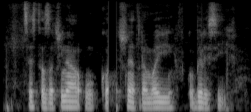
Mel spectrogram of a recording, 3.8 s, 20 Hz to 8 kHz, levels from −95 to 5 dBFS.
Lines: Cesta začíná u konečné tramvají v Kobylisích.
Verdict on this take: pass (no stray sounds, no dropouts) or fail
fail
